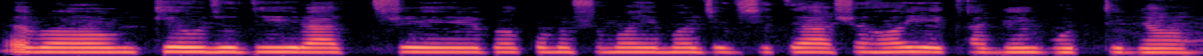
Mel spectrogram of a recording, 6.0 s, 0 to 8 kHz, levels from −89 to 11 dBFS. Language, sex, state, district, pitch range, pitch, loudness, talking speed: Bengali, female, West Bengal, North 24 Parganas, 225-235 Hz, 230 Hz, -16 LUFS, 150 wpm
